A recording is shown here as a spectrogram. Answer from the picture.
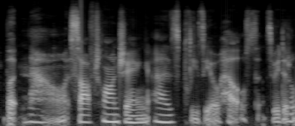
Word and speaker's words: Plesio: company again plesio health is the new name plesio yeah how do you how do you spell that p l s i o PLO Health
